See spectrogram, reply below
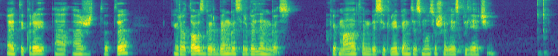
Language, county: Lithuanian, Klaipėda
